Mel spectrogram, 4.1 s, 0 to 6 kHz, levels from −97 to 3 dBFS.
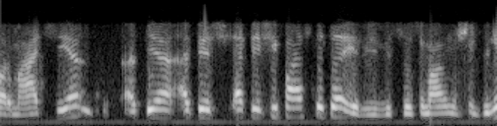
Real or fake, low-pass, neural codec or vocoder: real; 5.4 kHz; none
